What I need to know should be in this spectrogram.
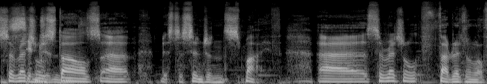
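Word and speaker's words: St John Smythe: james uh said john smythe uh which is pronounced james sinjan smythe yes of course mr sinjan smythe um sinjin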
